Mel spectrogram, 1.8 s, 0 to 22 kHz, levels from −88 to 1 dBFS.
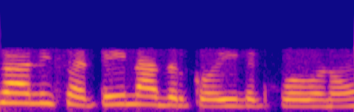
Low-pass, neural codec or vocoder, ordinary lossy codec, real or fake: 3.6 kHz; none; none; real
